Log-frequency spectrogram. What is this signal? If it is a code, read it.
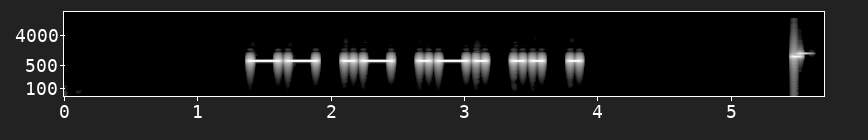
Morse code, heard as a keyed tone, about 17 wpm, 700 Hz. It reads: MARIE
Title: USA Common Names - 17wpm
